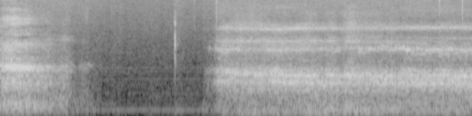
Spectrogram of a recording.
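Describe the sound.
A slow exhale through the mouth during a calming breathing exercise for a hot flash: a long, soft breathy rush, a brief pause, then a longer, steady airy breath that carries on to the end.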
